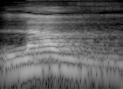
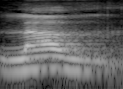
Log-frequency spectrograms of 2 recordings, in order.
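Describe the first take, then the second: No difference in how they are said.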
